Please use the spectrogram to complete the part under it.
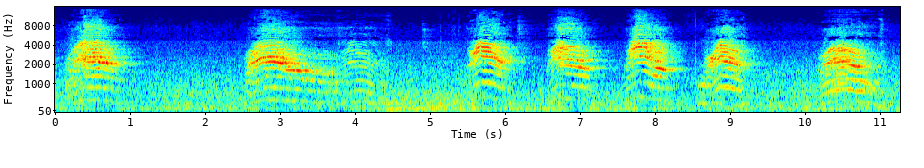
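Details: Cat giving a mating call to attract a mate: seven drawn-out meows, each arching up then sliding down in a harmonic-rich wail, spaced one to two seconds apart, some with a second fainter bend at the tail, quiet background.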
